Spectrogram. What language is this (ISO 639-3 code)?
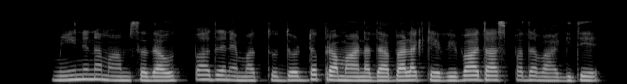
kan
